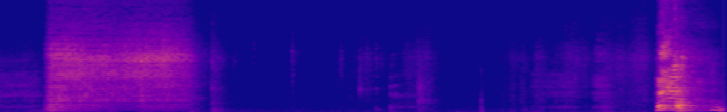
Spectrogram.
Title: Sat in a steamy bathroom to try and loosen my stuffy nose. More sneezes & blows.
